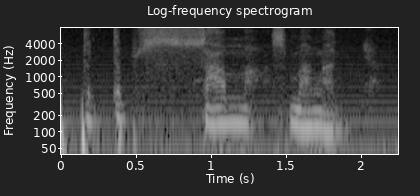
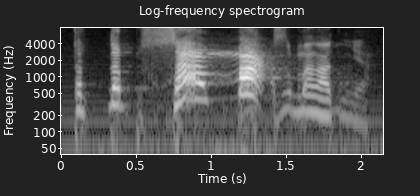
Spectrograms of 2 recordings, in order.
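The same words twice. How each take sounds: First: Soft, restrained answer; tenang meyakinkan. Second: SAMA punched high and loud; slow, forceful answer, hitting SAMA hard; penekanan pada SAMA. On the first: First answer, said softly. (menjawab pelan dan tenang) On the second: Same answer, repeated with force. (tekankan SAMA dengan lantang dan tinggi) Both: Real, not acted.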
